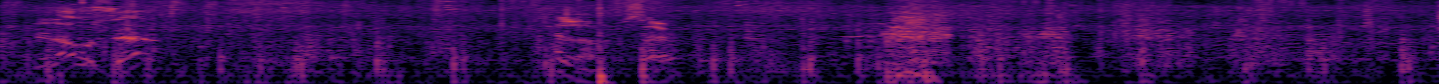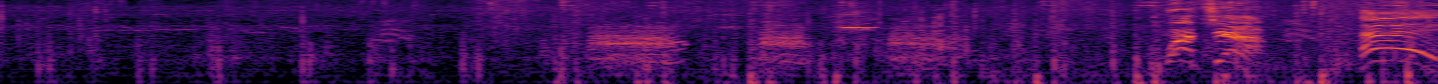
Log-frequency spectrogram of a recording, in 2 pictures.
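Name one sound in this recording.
Horse hooves thud on dirt.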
